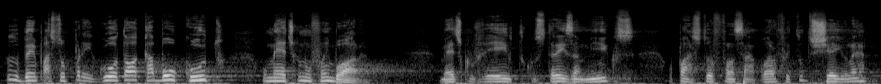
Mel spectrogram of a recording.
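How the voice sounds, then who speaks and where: A man's voice: fairly high pitch, fairly quick, a little mellow, big-room sound. A male pastor with a Brazilian accent tells a story in a sermon, talking to the congregation in a chatty way and often asking them questions. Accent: Brazilian Portuguese. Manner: conversational, asks the audience questions often. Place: church service.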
